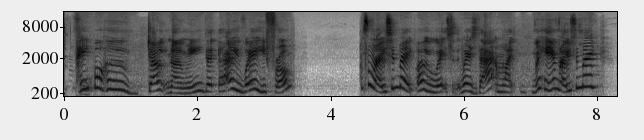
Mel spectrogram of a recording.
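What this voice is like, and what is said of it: British-sounding English accent. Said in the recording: “Don't let the queen's tongue fool you ... how my mom got that accent ... Oh, I'm not from England, sorry ... Is 100% Texan ... How'd you talk like that?”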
